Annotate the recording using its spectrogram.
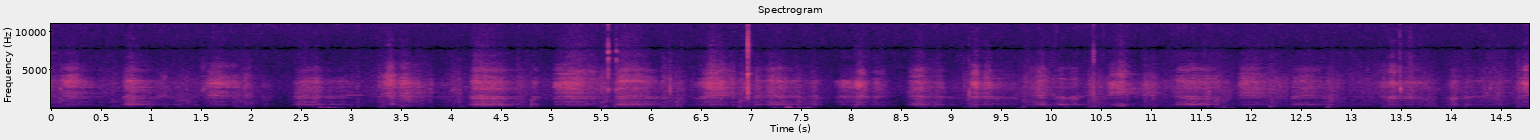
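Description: A man breathing hard and rapidly, about a breath a second, from the effort of moving crouched with a backpack through a low lava-tube passage. Two dull thumps come about 3 and 7 seconds in.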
